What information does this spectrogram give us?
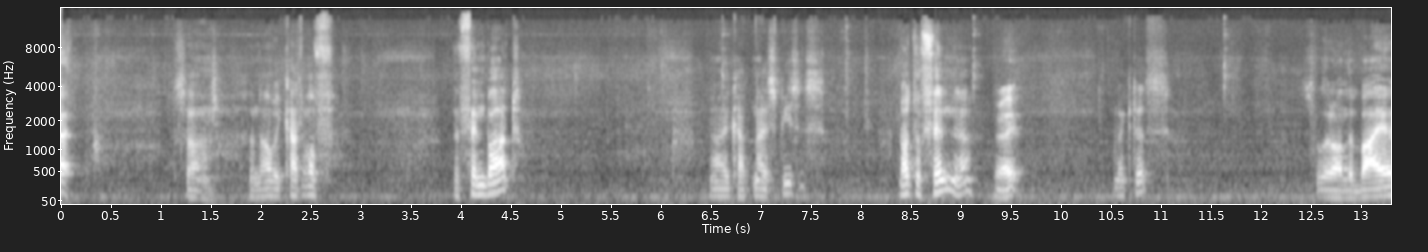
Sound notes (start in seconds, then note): none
